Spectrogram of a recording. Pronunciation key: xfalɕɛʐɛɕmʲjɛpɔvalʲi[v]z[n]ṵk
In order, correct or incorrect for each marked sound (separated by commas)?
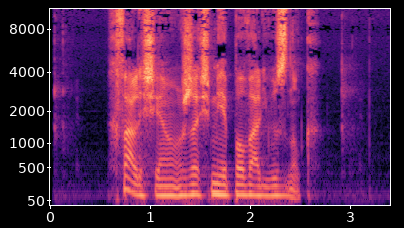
incorrect, correct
